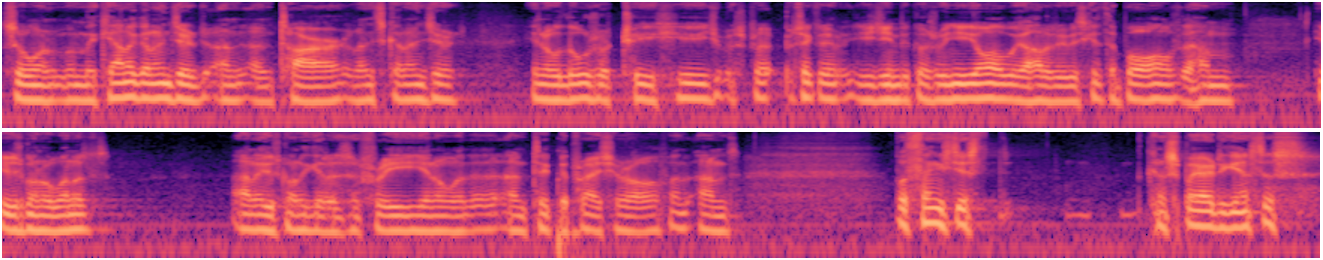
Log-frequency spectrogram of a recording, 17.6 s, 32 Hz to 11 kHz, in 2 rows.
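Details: Man nearly 65 with Parkinson's disease, voice problem noticed before diagnosis, also word-finding difficulty; hypokinetic dysarthria (Parkinson's disease speech).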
